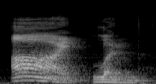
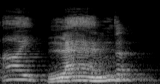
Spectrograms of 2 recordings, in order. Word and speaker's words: island: None of them. It's actually island. Island. Island. Island. The second part has a schwa. So it's not I-land. You don't have that much energy.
